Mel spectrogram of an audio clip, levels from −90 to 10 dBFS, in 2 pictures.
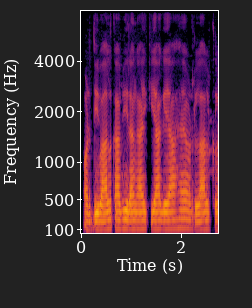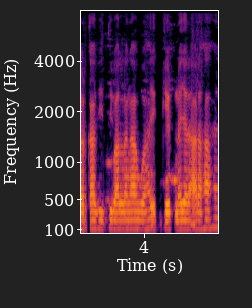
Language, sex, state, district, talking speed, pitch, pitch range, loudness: Hindi, male, Bihar, Vaishali, 250 wpm, 115 Hz, 110-115 Hz, -17 LUFS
